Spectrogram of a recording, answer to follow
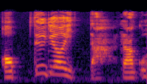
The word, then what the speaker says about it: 엎드려 있다: 붙이고 누워 있는 것을 엎드려 있다라고 하지요 이때 피읖은 비읍으로 끝 소리 규칙에 따라서 바뀌게 되고요 드는 된소리 되기로 발음이 됩니다 이따 역시 된소리 되기 발음이 되지요 자 다시 한번 제가 읽어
